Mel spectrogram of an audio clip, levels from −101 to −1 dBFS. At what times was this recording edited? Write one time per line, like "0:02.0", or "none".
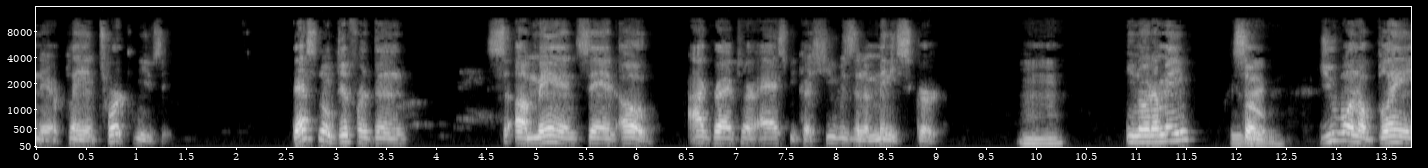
none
